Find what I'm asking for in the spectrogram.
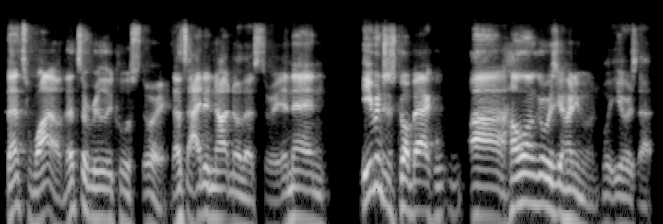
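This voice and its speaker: The host of a local business podcast reads an introduction, then chats loosely and in a friendly way with his guests in a casual interview. His medium-pitched voice is expressive, fast, fairly bright and husky, recorded in clean studio sound with no room sound.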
